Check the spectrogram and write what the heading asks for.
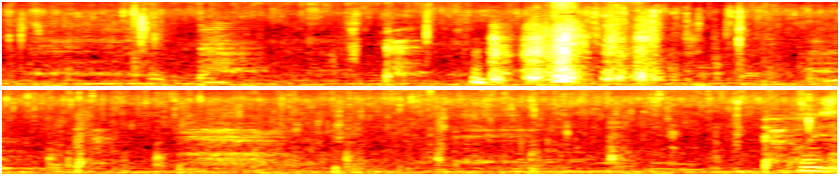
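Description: Water splashing and dripping in short, irregular bursts, with one louder splash about three seconds in, as a face and hands are rinsed.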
